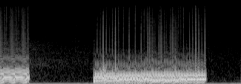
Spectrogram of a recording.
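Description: Sytrus FM synthesizer playing its 'Muffled Growl Bass' preset, a dubstep-style growl bass. One held note stops just after the start, and a second note of about a second begins about a second in.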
